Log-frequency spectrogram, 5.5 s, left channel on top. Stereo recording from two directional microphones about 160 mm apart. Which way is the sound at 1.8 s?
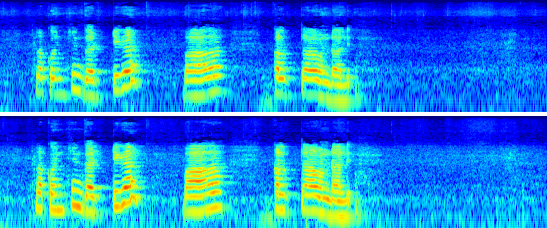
25° right (ahead or behind).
